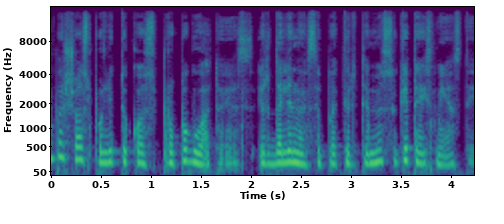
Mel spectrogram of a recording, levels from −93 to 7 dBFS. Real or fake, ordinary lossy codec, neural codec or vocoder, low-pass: fake; AAC, 64 kbps; codec, 44.1 kHz, 7.8 kbps, DAC; 14.4 kHz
